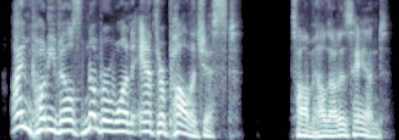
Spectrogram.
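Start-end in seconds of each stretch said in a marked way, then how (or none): 0.1-2.4 cheerful. A narrator's reading.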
